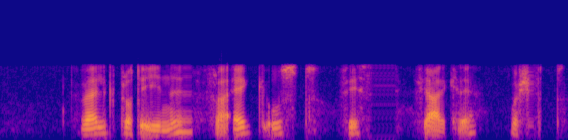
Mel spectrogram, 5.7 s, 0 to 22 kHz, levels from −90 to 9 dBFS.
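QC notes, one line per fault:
Throughout: iLBC codec. The audio sits in a narrow 200 Hz to 3.7 kHz band, so it sounds boxy and thin, with the plainly audible slightly rough, synthetic edge of this codec. Each 20 ms frame is coded on its own, and the texture fits the 15.2 kbps mode.
1.84–1.94 s, 3.64–3.98 s, 5.30–5.41 s: lost iLBC frames. There are two 80 ms gaps, the first just before "fra egg ost", and one 320 ms gap. The decoder repeats the last pitch cycle with noise, so each gap sounds like a held, buzzy vowel. The long one fades out. The sound recovers almost at once afterwards.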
